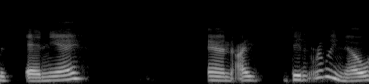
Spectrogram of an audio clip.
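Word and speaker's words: eñe: like in you like the sound like that you hear in the english word onion that's how it is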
